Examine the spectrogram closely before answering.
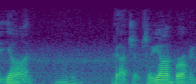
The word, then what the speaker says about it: Jan: I want to say Jan, spelled with a J. Kind of like John, but Jan.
